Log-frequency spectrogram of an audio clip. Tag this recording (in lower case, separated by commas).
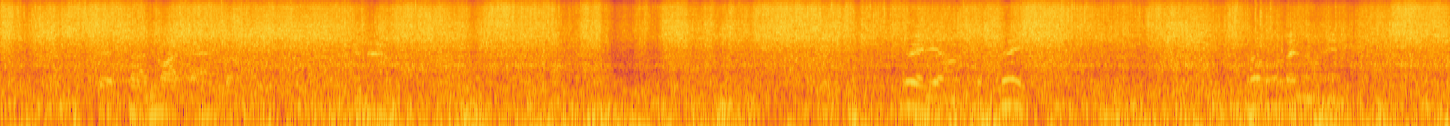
raining, raindrop, speech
